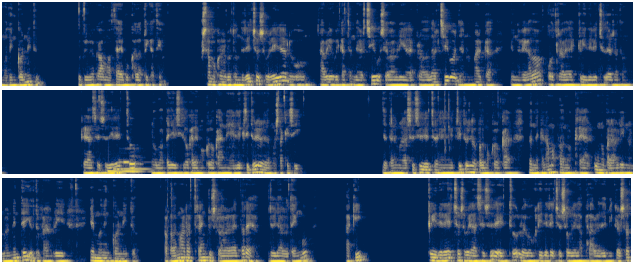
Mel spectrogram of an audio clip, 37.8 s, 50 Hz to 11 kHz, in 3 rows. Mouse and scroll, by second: 1.5 click, 4.4 right click, 6.7 click, 9.2 middle click, 10.8 right click, 14.4 click, 18.1 click, 18.6 click, 19.8 click, 21.3-22.5 drag, 26.6 click, 28.4-30.9 drag, 34.0 right click, 36.2 right click.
